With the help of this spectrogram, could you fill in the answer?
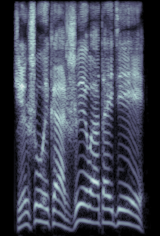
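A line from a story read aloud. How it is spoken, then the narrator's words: Throat-straining shout. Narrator (Russian): надрывая горло, закричал я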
